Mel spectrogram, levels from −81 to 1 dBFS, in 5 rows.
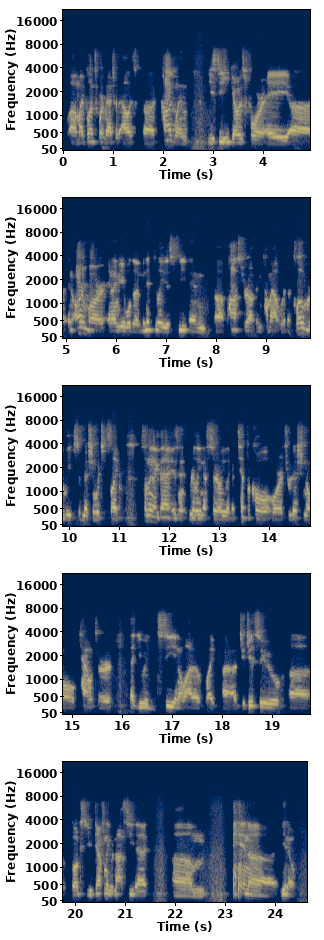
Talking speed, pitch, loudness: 190 wpm, 110 Hz, -21 LUFS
